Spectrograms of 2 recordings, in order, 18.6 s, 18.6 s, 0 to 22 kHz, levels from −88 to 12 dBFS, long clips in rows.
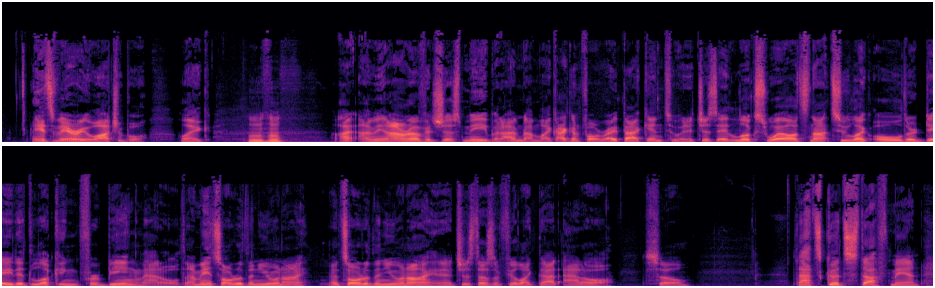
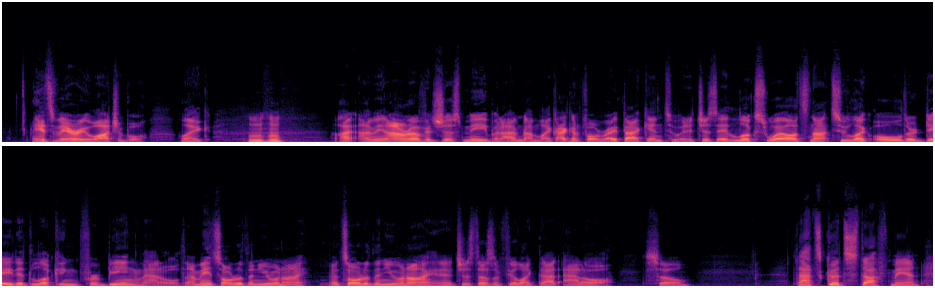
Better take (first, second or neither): first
